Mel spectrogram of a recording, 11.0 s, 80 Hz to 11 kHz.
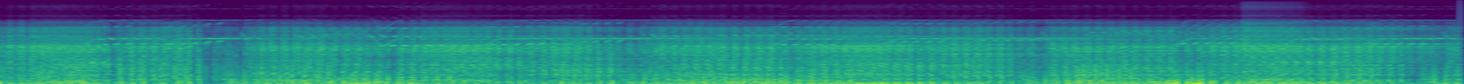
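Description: iPad synthesizer run through a Small Sound/Big Sound Year 2525 fuzz pedal and out a bass speaker cabinet: a harsh, dense, distorted noise texture. The pedal's oscillator frequency is turned by hand partway through, and there is a loud low thump near the end.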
